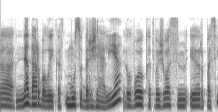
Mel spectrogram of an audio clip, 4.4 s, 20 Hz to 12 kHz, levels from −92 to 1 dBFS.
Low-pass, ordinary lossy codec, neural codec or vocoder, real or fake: 7.2 kHz; MP3, 96 kbps; none; real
